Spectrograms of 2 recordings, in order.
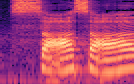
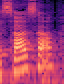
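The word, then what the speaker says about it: صعصعة: کی ہجے کرتے ہیں۔ سے نہیں، یہ تو سواد ہے، سواد عین سواد عین ہے، یہ ہو گیا ساسا۔ بن سوہان، سوہان بھی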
